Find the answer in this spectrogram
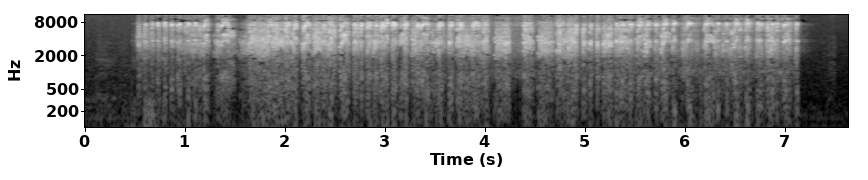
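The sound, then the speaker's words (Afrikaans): Bronze mannikin calls: a dense, continuous stream of high, buzzy chattering notes for about seven seconds, fairly loud, with no voices. “kom ons luister net gou na sommige van die geluide vinnig. Die gewone fret eerste.”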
